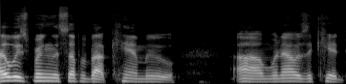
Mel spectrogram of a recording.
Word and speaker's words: Camus: his name to me that's just how I read it was canvas and I got so shamed uh it's Camus like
